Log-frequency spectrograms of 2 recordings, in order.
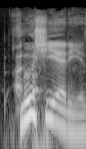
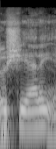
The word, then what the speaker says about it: Muschietti: I think we can all agree that, like, again, I'm even willing to go with Andy Machete that, like, or was Machete? Is that his name? I apologize if I'm butchering his name. – Muschietti is what I'm going with. Muschietti, yeah.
